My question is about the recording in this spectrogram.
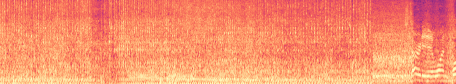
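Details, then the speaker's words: Homemade catnip-mulching lawnmower with no handle or wheels, a big welded chute, and legs so it sits on a barrel. Its small single-cylinder engine runs at a steady, even beat with no stumbles or surging, smooth and healthy: normal running. "runs nice and smooth can't fall off the barrel because it's got those legs on it"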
